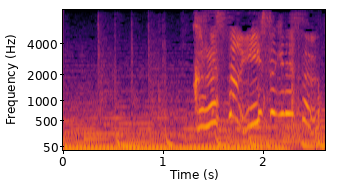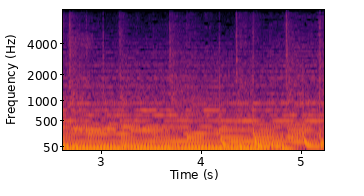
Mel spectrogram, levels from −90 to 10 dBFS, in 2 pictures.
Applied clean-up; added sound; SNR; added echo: none; none; none; none.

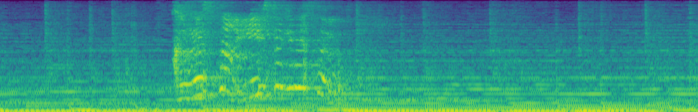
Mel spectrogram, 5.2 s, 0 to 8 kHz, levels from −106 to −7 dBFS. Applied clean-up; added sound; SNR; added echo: none; none; none; reverberation time 0.8 s.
